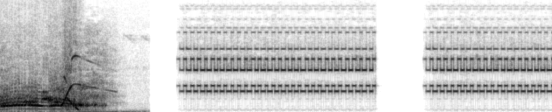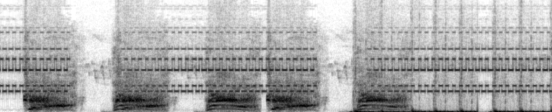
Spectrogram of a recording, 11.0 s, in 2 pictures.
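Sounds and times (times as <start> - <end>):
electronic telephone ringing: 1.8 - 6.0, 9.7 - 11.0.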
